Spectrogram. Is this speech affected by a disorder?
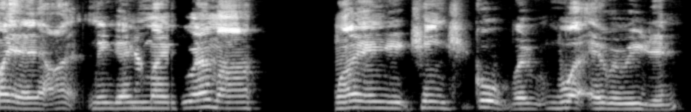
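Yes: cerebral palsy; speech not affected.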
